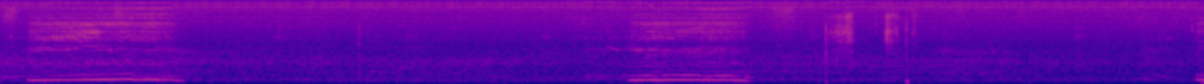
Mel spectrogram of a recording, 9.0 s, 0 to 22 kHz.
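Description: Two long, high-pitched whistling snores about four seconds apart, roughly 14 breaths a minute; tonal snoring.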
